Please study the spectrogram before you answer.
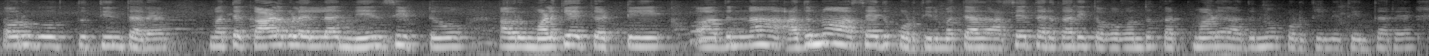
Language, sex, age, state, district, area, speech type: Kannada, female, 45-60, Karnataka, Bangalore Urban, rural, spontaneous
